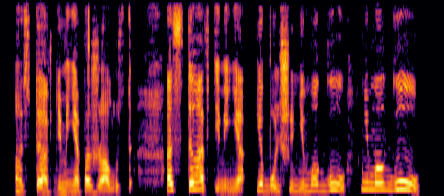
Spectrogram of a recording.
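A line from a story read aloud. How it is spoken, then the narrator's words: Breathless whimpering. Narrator (Russian): Задохнувшись от быстрого бега, он хныкал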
